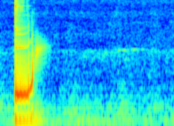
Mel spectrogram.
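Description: A short cartoon 'boing' sound effect: a springy tone sliding quickly upward in pitch, lasting under half a second, starting just after the beginning.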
